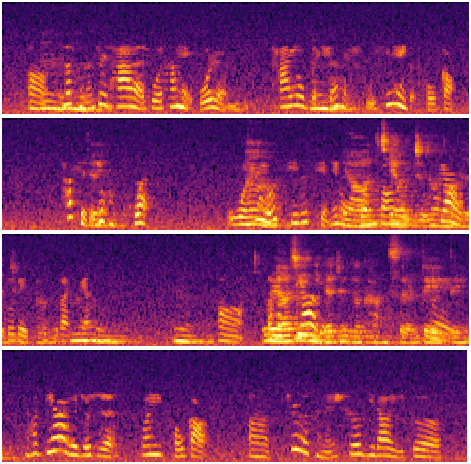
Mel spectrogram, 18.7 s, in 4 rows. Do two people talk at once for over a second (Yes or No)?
Yes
